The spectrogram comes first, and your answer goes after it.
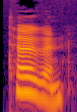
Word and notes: taghan: gaelic

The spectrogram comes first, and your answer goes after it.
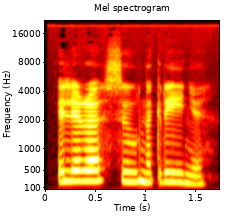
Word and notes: iolaire suil na greine: gaelic

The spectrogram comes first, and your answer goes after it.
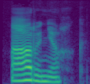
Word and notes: arainneachd: gaelic

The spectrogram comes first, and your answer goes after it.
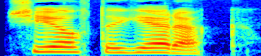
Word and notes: siolta dhearg: gaelic

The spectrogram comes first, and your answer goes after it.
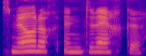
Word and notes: smeorach an t-sneachda: gaelic

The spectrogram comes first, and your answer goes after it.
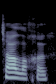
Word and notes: salachadh: gaelic

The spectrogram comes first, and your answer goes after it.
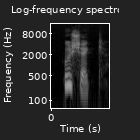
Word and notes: uiseag: gaelic

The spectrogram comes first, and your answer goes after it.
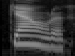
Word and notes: Geamhradh: Gaelic

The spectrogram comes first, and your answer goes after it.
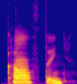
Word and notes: calltainn: gaelic

